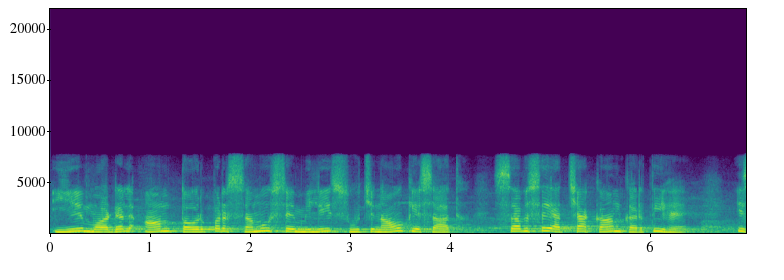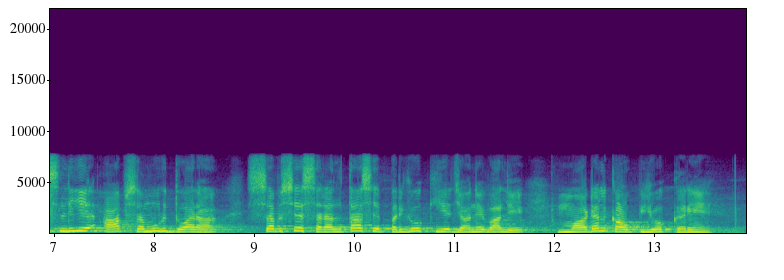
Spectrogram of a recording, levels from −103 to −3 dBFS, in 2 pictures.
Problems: constant background noise, echo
